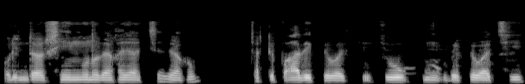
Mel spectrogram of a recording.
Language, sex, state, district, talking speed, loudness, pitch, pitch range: Bengali, male, West Bengal, Dakshin Dinajpur, 150 wpm, -19 LUFS, 105 Hz, 105-110 Hz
